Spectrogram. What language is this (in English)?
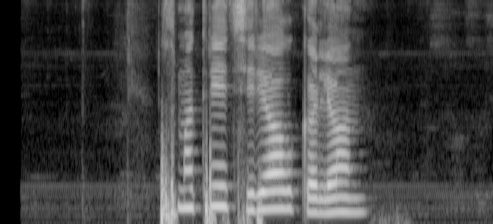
Russian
